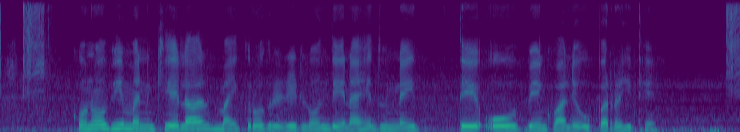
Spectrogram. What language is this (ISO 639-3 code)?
hne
